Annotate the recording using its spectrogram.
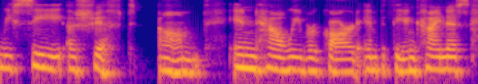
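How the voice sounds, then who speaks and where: A woman speaks in a normal speaking voice at a fairly low pitch. Her intonation is fairly even over a quiet background. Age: 60s. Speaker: education advocate. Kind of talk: panel discussion.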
